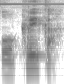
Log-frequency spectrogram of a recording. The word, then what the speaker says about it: Okrika: But the correct pronunciation is Okrika.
